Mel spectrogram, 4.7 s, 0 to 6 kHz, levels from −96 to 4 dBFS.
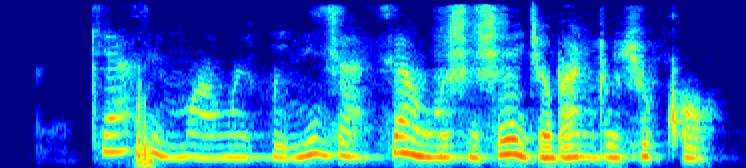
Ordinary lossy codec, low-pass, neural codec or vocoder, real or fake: AAC, 24 kbps; 5.4 kHz; codec, 16 kHz, 4 kbps, FreqCodec, larger model; fake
